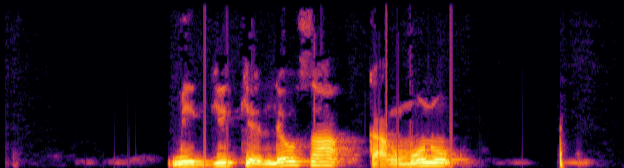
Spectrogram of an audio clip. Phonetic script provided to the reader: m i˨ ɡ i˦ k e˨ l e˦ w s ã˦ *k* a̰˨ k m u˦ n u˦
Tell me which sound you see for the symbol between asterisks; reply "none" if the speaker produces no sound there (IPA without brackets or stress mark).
k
